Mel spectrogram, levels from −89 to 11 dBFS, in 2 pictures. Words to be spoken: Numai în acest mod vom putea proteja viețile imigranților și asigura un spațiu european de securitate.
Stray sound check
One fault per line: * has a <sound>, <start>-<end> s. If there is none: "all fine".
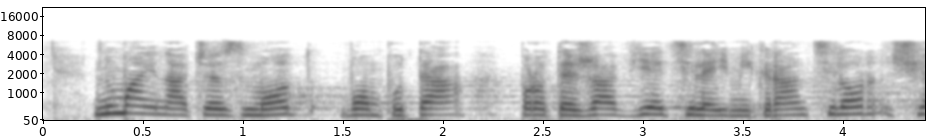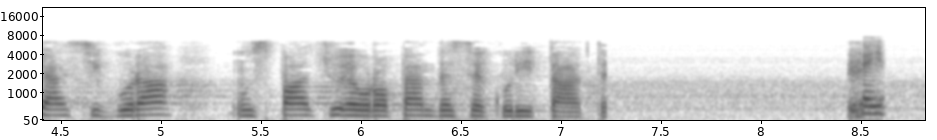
* has a laugh, 8.4-8.6 s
